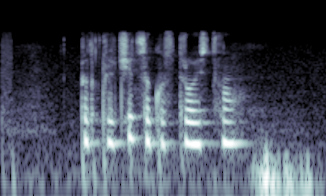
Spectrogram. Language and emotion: Russian, neutral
